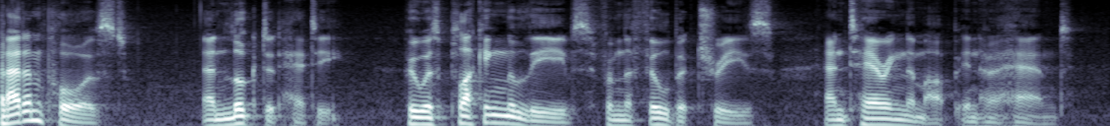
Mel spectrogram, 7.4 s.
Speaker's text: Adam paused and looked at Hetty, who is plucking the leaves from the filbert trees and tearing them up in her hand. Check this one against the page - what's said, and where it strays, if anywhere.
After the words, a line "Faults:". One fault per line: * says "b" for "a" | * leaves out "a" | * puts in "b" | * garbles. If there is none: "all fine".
Adam paused and looked at Hetty, who was plucking the leaves from the filbert trees and tearing them up in her hand.
Faults:
* says "was" for "is"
